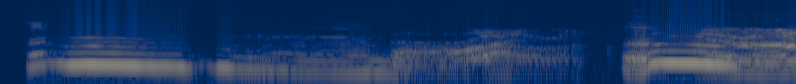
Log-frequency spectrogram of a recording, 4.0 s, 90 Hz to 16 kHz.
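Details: A 9-year-old male Carolina Dog gives a drawn-out, mid-pitched howl that slowly sags, then a rougher, grainy break and a fresh rising howl; a human voice may be mixed in. Identified as a Carolina Dog.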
